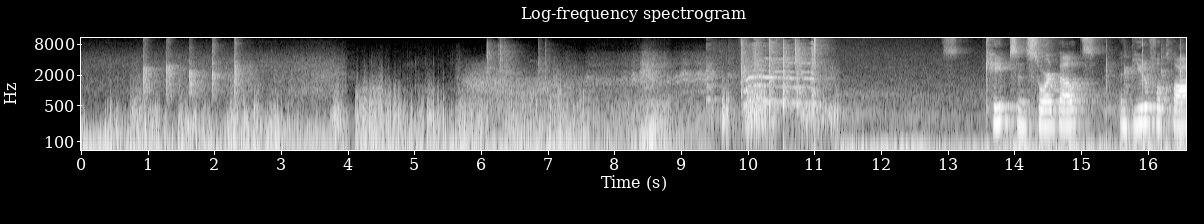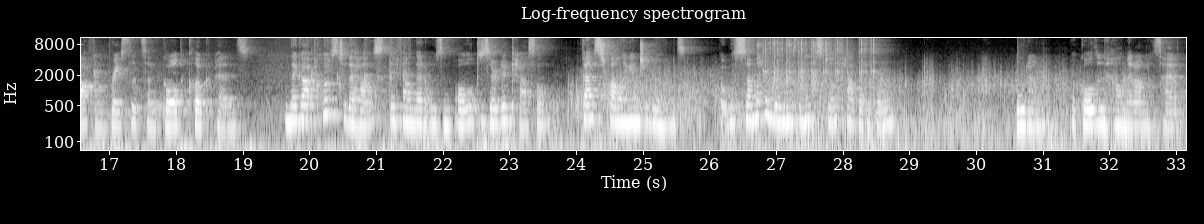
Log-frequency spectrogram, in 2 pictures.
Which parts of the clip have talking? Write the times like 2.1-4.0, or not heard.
13.1-28.8, 30.6-33.1.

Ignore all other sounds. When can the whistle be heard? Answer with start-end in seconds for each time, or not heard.
not heard.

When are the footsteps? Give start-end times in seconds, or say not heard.
not heard.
